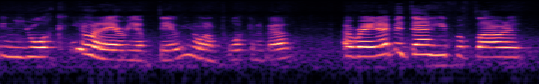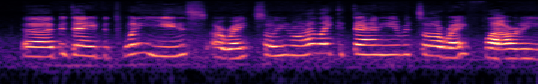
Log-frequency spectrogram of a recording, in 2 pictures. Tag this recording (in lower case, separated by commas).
speech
